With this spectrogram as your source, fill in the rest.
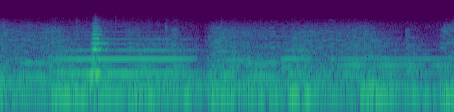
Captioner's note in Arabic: صوت بوق السيارة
